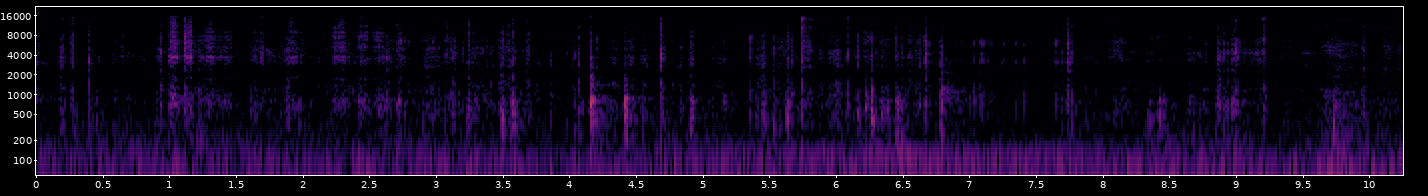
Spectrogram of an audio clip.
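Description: Faint rustling and crinkling of cardstock handled in the fingers, with scattered small clicks as the paper flexes while glued tabs are pressed together.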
